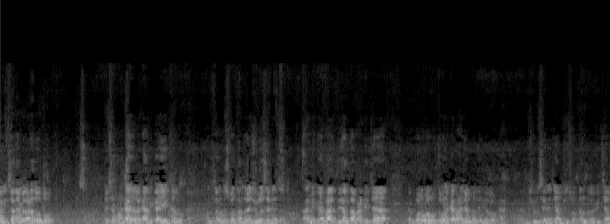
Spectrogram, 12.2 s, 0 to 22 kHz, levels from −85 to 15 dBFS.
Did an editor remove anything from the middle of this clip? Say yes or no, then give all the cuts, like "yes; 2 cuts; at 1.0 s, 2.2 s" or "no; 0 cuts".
no; 0 cuts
